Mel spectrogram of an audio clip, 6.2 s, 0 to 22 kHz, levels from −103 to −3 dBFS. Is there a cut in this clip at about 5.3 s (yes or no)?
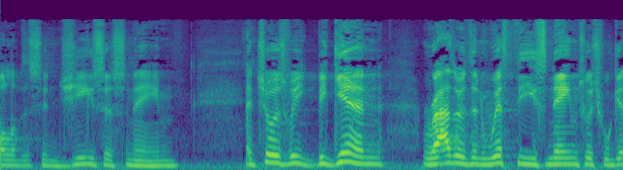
no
